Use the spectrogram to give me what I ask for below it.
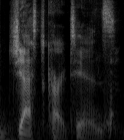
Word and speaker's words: JestKartoons: But if you say it fast enough, it sounds like the word just, like JUST. So it sounds like just cartoons, but it's actually JestKartoons.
